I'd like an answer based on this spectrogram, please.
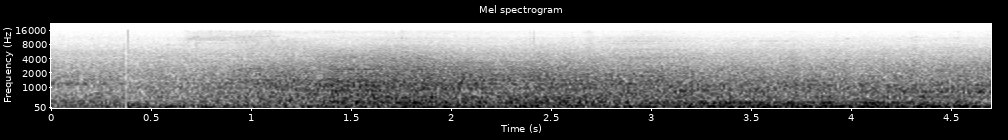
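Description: Outdoor traffic noise: a steady rushing rumble of passing road traffic that swells about a second in and stays up.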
